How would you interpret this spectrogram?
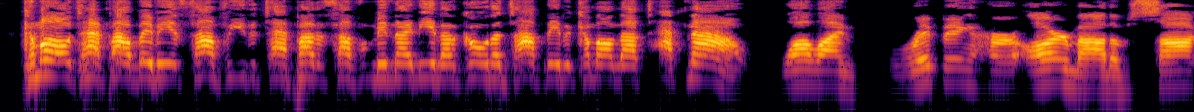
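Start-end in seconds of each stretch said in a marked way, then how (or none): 0.2-5.6 put-on high-pitched, goading, screaming voice. Acting out a wrestling move on a friend in a game: screaming in character. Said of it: "I'm wrenching the hole back and screaming".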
